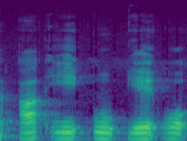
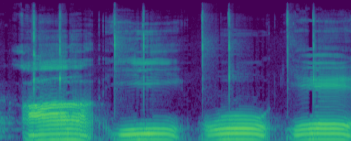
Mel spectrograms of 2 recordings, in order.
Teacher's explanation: குறில் எழுத்துக்கு அவன் கொடுத்திருக்கான் பாருங்க ஒரு மாத்திரை அளவு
